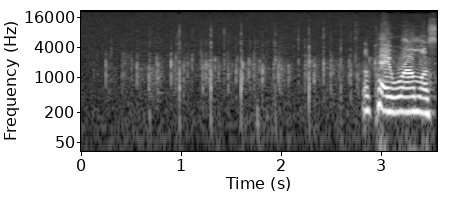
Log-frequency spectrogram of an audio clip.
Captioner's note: audience applauds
